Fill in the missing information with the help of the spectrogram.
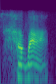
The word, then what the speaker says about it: Chayah: It's spelled C-H-A-Y-A-H, but pronounced Hava.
